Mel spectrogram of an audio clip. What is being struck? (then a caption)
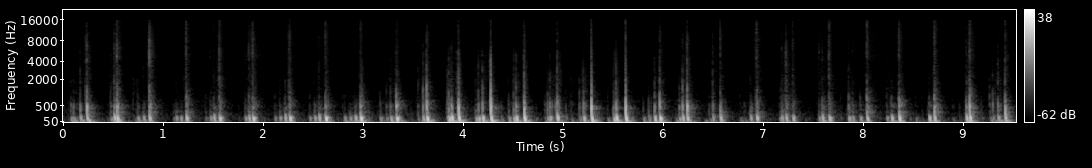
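Leather fedora hat crown. Fingertips tap the top of the crown of a hollow, empty black leather fedora held upright in front of the body. Dozens of soft, dull, low thumps come in a quick, uneven rhythm, each dying away almost instantly with no ring.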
